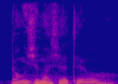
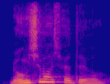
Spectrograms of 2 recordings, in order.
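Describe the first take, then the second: First: Soft reminder. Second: Said in the usual way. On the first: Real, not acted.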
